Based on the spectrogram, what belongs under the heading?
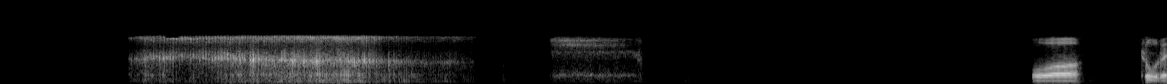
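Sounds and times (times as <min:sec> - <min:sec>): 
thick rumbling snoring outside a window: 0:01.3 - 0:04.8
speech: 0:11.4 - 0:11.6.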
